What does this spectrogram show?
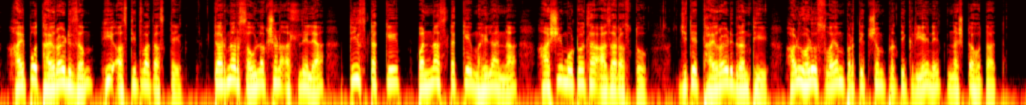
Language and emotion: Marathi, neutral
